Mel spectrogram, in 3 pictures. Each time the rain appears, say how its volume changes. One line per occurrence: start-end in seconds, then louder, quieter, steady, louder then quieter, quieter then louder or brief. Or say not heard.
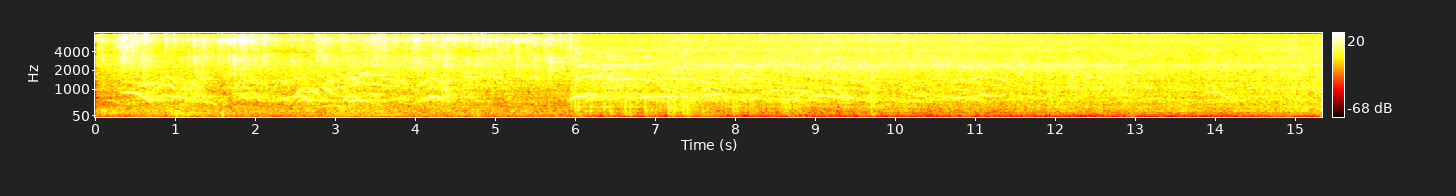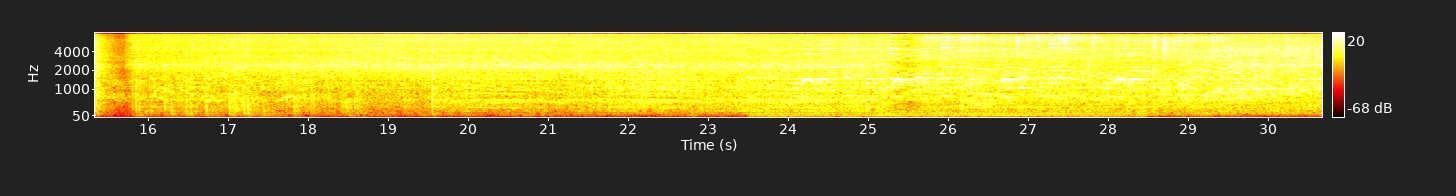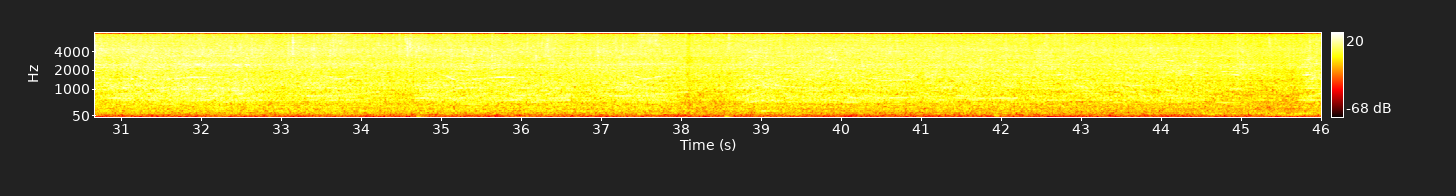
0.0-45.9 steady.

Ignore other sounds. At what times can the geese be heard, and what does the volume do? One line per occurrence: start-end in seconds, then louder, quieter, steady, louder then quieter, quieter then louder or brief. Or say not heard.
23.4-32.6 steady.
